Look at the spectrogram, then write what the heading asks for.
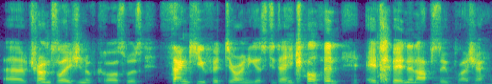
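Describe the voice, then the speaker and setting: A man hosting a podcast, jokey and quick, laughing often. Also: mid-range voice, lively intonation, pushed and bright. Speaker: podcast host. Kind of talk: casual podcast chat.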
